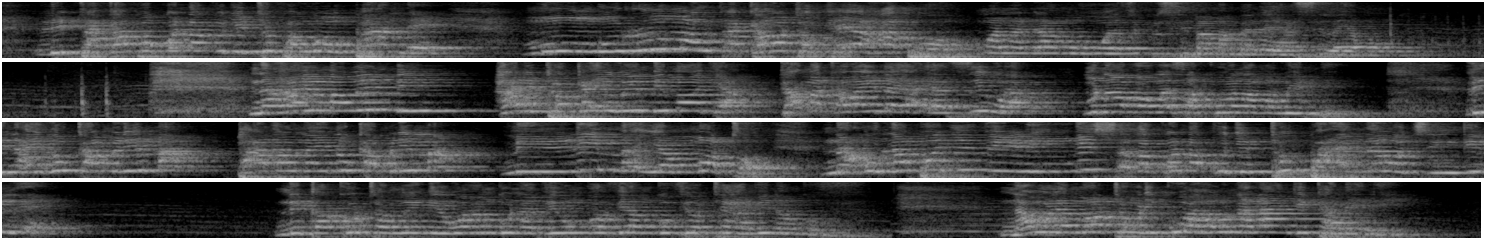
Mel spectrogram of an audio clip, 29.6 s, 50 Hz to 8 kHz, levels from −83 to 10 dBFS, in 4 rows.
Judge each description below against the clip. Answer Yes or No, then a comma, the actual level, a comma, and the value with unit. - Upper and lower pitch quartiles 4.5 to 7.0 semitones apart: Yes, average, 5.0 semitones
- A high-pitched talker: Yes, very high, 360 Hz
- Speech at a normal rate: No, slow, 105 wpm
